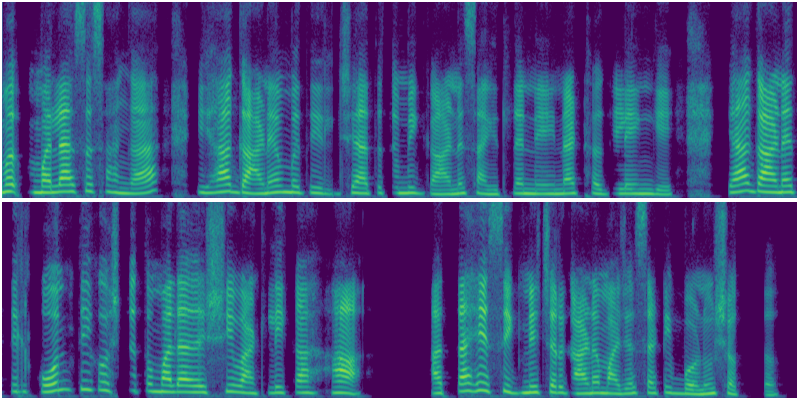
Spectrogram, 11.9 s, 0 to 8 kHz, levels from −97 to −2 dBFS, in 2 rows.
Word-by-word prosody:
मग 285 +1 +5 0.2
मला 245 +3 +7
असं 285 +2 0
सांगा, 230 -7 -1 0.4
ह्या 245 +4 +3
गाण्यामधील 225 -1 0
जे 225 +5 -6
आता 210 +1 0
तुम्ही 220 0 -2
गाणं 175 +3 -2
सांगितलं 195 +1 -4
नैना 185 +1 -1
ठग 190 -3 -7
लेंगे 190 -3 -4 0.4
ह्या 265 +3 +4
गाण्यातील 255 +1 +4
कोणती 340 +6 0
गोष्ट 320 -1 -5
तुम्हाला 270 -2 +4
अशी 250 +3 -2
वाटली 230 -1 -2
का, 235 - +1 0.2
हां, 230 -1 +6 0.6
आता 290 +7 +3
हे 320 - +8
सिग्नेचर 245 -1 +1
गाणं 200 +2 +3
माझ्यासाठी 215 +4 -3
बनू 180 +2 -1
शकतं? 160 -6 -8
230 Hz, 150 wpm, -25 LUFS, 195-265 Hz, 0.6 s, हे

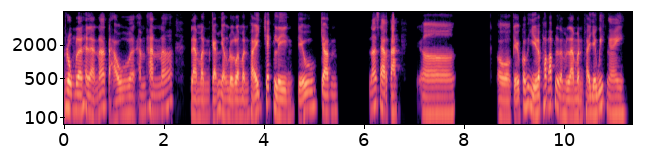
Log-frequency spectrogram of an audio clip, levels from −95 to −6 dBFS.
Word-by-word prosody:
rung 145 -3 +3
lên 130 -1 +4
hay - - +2
là 115 - +2
nó 105 +8 +2
tạo 115 -6 -2 0.2
âm 130 -1 -8
thanh 130 -3 -1
nó 155 +7 -3 0.4
là 110 -1 +4
mình 105 0 -3
cảm 140 - +1
nhận 105 -3 -1
được 100 0 +1
là 105 - +4
mình 105 0 -2
phải 135 - +4
check 180 0 0
liền, 105 -1 +1
kiểu, 150 +3 -1
cho 125 - +6 0.8
nó - - +1
sao - - +4
ta, 120 -1 +3 0.5
ờ, 115 0 -2 0.8
ồ, 100 -2 -1
kiểu, - - +1
có 155 - -1
cái 180 - -5
gì 120 -4 +3
đó 130 - +7
pop 185 +3 0
up 170 - +2
là - - -1
là 105 -1 +3
mình 105 -1 -2
phải - - +1
giải 115 - +2
quyết 150 +7 -2
ngay. 115 -2 -3
115 Hz, 210 wpm, -26 LUFS, 110-135 Hz, 0.8 s, đó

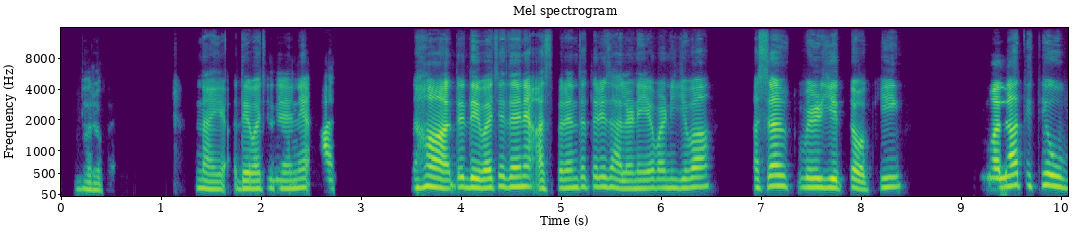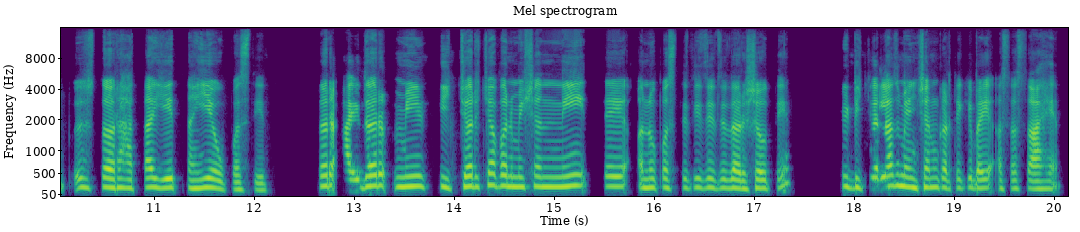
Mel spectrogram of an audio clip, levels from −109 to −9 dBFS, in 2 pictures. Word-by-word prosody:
बरोबर. 150 -4 -8 0.9
नाही, 160 -2 -1 0.2
देवाच्या 170 +1 0
दयाने 175 +2 -1 0.2
आज 185 - -4 0.9
हां, 200 -5 +8
ते 210 - +3
देवाच्या 195 +2 +4
दयाने 210 +1 +4
आजपर्यंत 185 +3 -3
तरी 210 0 0
झालं 175 -4 -1
नाहीये 175 +1 -1
आणि 185 -1 -3
जेव्हा 205 +3 +1 0.5
असं 225 +4 +5 0.2
वेळ 195 0 +4
येतं, 190 -3 +2
की 200 +1 -1 0.9
मला 210 +4 +7
तिथे 225 +2 -4
उभं 215 -5 +2 0.4
राहता 195 -1 +2
येत 190 0 +2
नाहीये 180 +2 +2
उपस्थित. 155 -3 -5 0.5
तर 225 +1 +3 0.2
आयदर 215 +6 +3 0.2
मी 220 +1 +3 0.2
टीचरच्या 215 +4 0
परमिशननी 215 0 +1 0.2
ते 215 0 0 0.2
अनुपस्थिती 190 0 -4
तिथे 185 -1 -4
दर्शवते. 180 - -1 0.5
की 215 - -2
टीचरलाच 205 +4 +1
मेन्शन 200 -2 +1
करते, 185 -2 -5
की 195 +3 -7
बाई 180 -1 0
असं-असं 170 0 -5
आहे 165 0 +1
195 Hz, 130 wpm, -25 LUFS, 180-210 Hz, 0.9 s, हां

